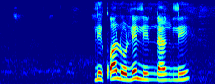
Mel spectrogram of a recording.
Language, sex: Tswana, female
